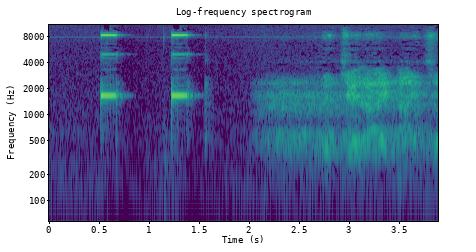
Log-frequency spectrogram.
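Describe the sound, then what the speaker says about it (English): Two short, loud electronic beeps from a Korbanth Duke lightsaber with a Crystal Shard 3.0 board as it switches sound font, followed by a low, raspy voice starting to talk. "to change fonts, you hold this down till you hear a beep"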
